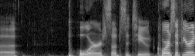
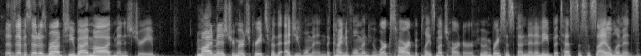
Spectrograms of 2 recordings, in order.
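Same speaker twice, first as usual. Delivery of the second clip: scripted sponsor read, evenly paced; 2 semitones lower, faster than usual. Acted. Podcast host reading a sponsor spot to listeners, promotional.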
